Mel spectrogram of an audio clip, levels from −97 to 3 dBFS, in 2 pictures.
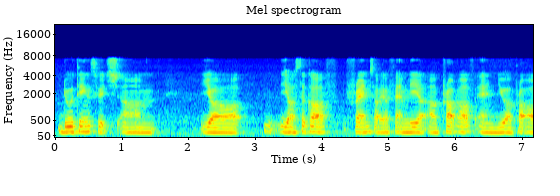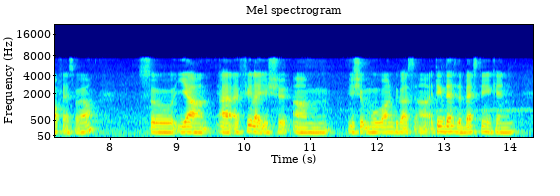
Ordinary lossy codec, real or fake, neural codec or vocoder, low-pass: none; real; none; 7.2 kHz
